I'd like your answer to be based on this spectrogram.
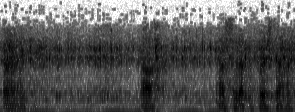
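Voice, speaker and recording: A man's voice: mid-range voice, fairly even intonation, a little slow, close to an everyday voice. A man playing an anxious cave explorer in a vintage radio horror drama, tense and dramatic in delivery. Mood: uneasy, weary. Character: anxious male cave explorer, the professor's companion, narrating. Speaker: radio drama actor and first-person narrator. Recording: tinny, noisy old radio recording.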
